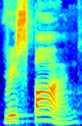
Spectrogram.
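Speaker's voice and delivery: ordinary talk, nothing marked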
